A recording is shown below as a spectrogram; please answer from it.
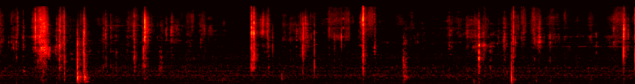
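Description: Trading cards being handled and slid into thin clear plastic sleeves: irregular soft rustles and crinkles with sharp little clicks.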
